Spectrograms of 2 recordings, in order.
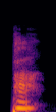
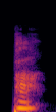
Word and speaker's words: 바: unaspirated soft P sound, while between vowels it often sounds like B. The shape represents a closed mouth. Example with the vowel a, this forms pa, pronounced ba. 바, 바.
